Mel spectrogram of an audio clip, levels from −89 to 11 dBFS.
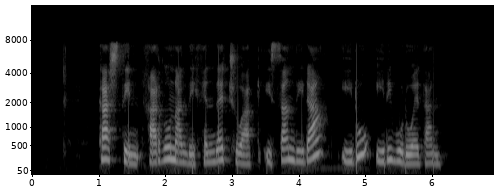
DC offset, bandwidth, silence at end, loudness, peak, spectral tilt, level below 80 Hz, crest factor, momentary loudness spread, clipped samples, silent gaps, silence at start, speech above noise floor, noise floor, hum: under 0.1%; 7.6 kHz; 0.8 s; -41 LUFS; -18 dBFS; -4 dB/octave; -78 dBFS; 24 dB; 10 LU; under 0.1%; none; 1 s; over 50 dB; under -90 dBFS; none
